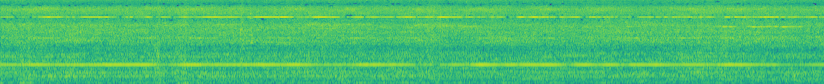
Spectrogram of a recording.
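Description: Stick vacuum running steadily while its powered floor head is pushed back and forth over carpet: an even rush of air with a steady high motor whine.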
